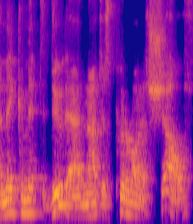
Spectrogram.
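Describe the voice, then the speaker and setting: A man talks at a fairly quick pace with ordinary pitch variation. It is an ordinary speaking voice. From US, Maryland. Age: 60s. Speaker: doctor. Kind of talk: Q&A webinar answering questions.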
